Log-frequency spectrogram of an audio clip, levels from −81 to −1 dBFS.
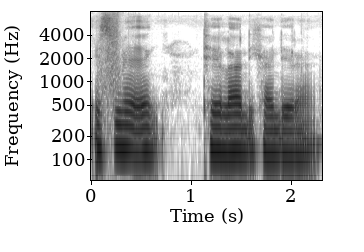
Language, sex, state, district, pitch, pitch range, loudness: Hindi, male, Arunachal Pradesh, Longding, 130 Hz, 125-135 Hz, -15 LUFS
